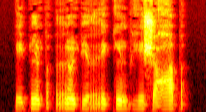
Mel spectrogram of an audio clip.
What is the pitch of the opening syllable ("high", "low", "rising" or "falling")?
low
